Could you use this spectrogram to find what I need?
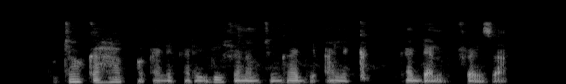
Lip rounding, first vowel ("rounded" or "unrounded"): rounded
